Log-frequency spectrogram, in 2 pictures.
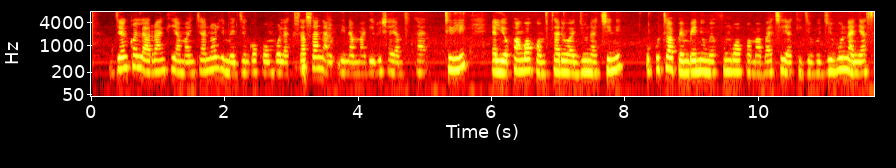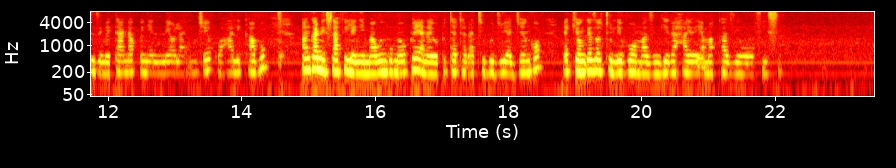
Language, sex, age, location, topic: Swahili, female, 36-49, Nairobi, finance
